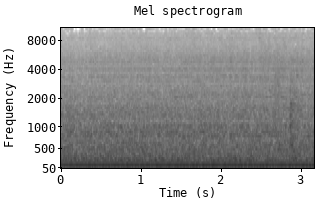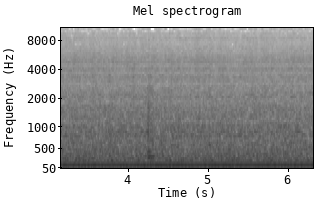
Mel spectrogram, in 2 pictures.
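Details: Casablanca Panama K55-style ceiling fan after bearing replacement and new flywheel, on low speed in downdraft: steady even low hum with no rubbing, clicking or wobble; normal running, earlier bearing noise gone.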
